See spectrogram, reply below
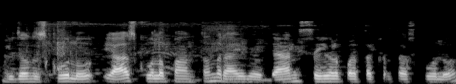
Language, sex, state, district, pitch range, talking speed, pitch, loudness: Kannada, male, Karnataka, Bijapur, 125-140 Hz, 170 wpm, 130 Hz, -18 LUFS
